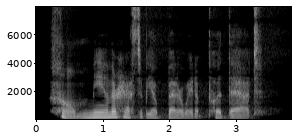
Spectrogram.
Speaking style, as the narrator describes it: Dean groans

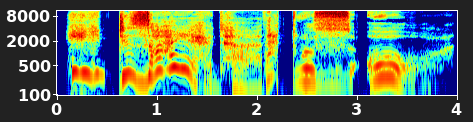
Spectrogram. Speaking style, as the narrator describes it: sneered Voldemort

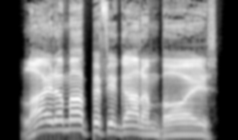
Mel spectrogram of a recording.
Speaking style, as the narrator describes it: Henry called out in a jovial voice

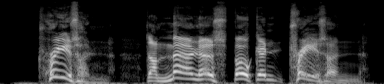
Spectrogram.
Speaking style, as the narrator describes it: Speaker Robinson bellowed

